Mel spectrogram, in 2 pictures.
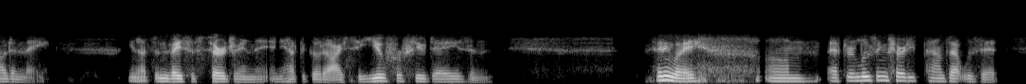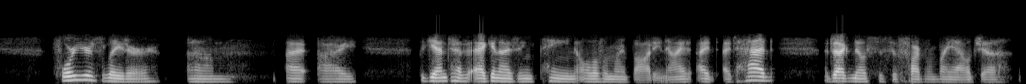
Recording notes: from the 100 Pounders Phone Meeting on 12/10/20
